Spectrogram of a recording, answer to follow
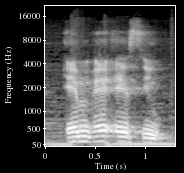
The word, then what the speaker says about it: ます: like MASU, su. This is ma and this is su, masu, but mas. Okay, mas.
